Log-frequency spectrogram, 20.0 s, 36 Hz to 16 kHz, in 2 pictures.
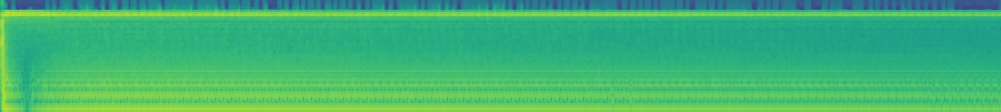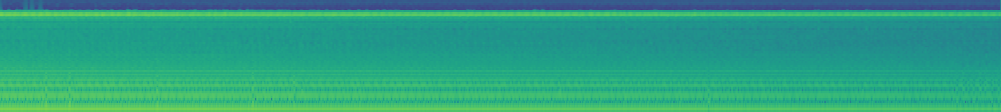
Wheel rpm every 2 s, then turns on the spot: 0, 10, 20, 50, 50, 120, 110, 160, 160, 160.
8-10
